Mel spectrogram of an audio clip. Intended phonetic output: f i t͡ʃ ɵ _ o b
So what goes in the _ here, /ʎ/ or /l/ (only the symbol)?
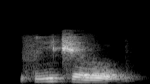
l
